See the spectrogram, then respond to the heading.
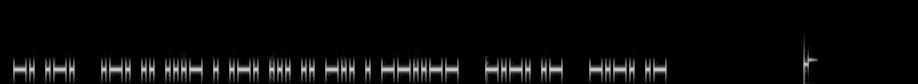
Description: Morse code, heard as a keyed tone, about 30 wpm, 700 Hz. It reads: NR RIVERSIDE, CA CA
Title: Practice QSO - Exchange 1 - Beginning - 30wpm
